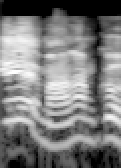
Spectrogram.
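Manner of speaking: loud, squeaky voice cracking. Answering a greeting, the speaker replies with their voice cracking. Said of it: "my voice cracked then".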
